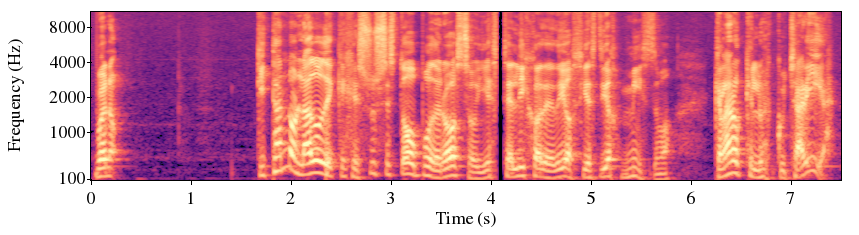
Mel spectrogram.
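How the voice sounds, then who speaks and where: A woman's voice: sits low, animated, fairly quick. A woman preacher giving a sermon, retelling a Bible story and asking her listeners rhetorical questions. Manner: addresses listeners as brothers and sisters with rhetorical questions.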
